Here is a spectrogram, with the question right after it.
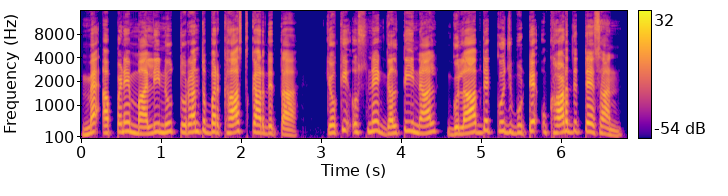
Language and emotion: Punjabi, angry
